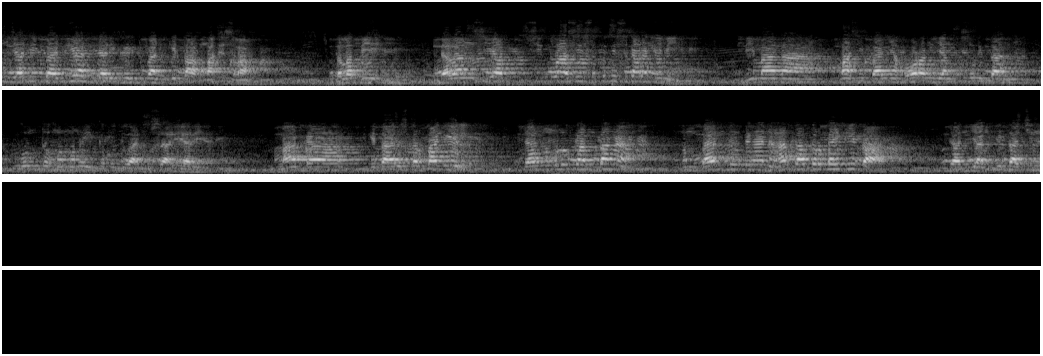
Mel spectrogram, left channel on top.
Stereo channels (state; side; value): silent; right; digital silence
